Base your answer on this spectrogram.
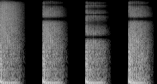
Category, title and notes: Instrument samples > Percussion
[CAF8bitV2]8-bit Snare1-#A Key-Dry&Wet
8-bit, 8bit, Game, Snare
